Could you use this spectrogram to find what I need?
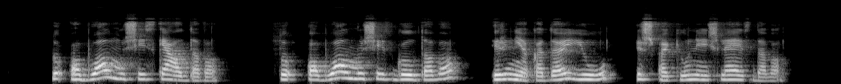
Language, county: Lithuanian, Panevėžys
